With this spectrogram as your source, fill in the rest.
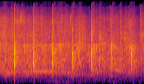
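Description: A comedy show audience claps in a brisk, even rhythm, with sharp claps landing about three times per second over a low murmur of room noise.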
